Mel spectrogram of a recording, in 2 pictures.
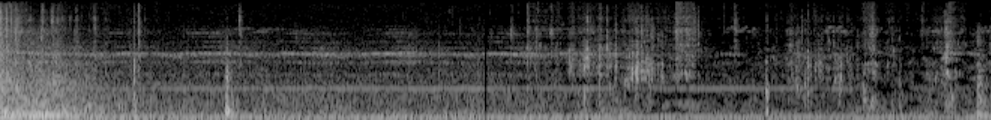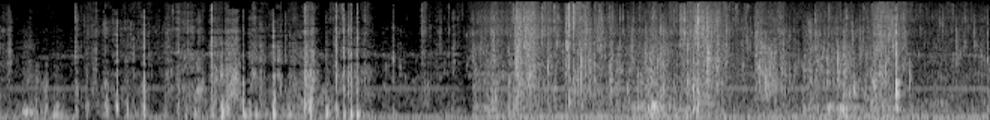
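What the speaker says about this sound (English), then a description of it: "And I also tried pouring boiling water on it." Boiling water is poured onto ice: it trickles and splashes quietly at first, then pours more strongly with hissing and crackling toward the end, over a low steady hum.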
